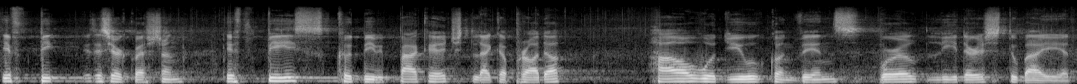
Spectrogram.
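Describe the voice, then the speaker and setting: A middle-aged man formally reading a question as a pageant judge, deliberately and clearly, into a handheld mic. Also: mid-range voice, fairly even intonation. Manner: deliberate, repeats for clarity. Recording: live event mic, faint venue noise.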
